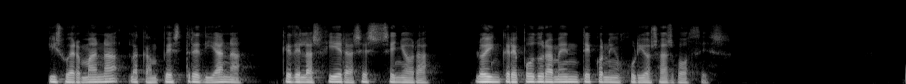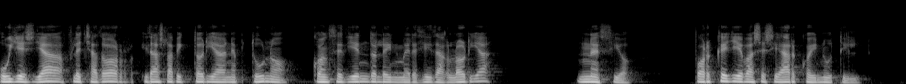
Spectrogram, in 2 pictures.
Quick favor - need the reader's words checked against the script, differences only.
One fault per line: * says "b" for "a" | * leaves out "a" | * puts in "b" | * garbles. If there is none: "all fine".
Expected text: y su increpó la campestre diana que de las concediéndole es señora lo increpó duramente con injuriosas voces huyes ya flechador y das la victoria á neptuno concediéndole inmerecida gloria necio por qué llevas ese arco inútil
* says "hermana" for "increpó"
* says "fieras" for "concediéndole"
